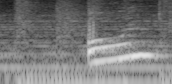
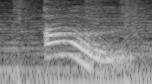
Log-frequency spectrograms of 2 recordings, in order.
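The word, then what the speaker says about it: owl: ओल इसका गलत उच्चारण है। इसे सही से बोलने के लिए पहले बोले आ, फिर जोड़ दें उल, जोड़कर बोलिए आउल।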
